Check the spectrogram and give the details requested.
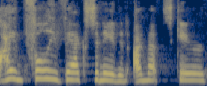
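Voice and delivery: mild, high-pitched screamed yell. Recounting what their brother said outside the car, imitating brother screaming. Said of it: "he's screaming this at me".

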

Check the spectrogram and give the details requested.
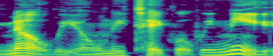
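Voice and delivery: acted, very stern voice. Retelling how an older character refuses a little boy a toy, retelling a very stern reply. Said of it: "very sternly says".

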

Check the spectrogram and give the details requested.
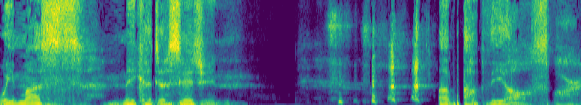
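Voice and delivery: put-on slow robotic voice. Complaining about how Prime talked, speaker mimics him: slow Prime impression. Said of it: "always talking so slow like this".

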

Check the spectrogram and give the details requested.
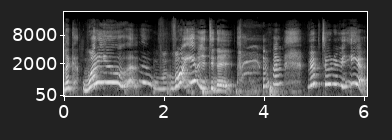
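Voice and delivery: high, slow exasperated cry.

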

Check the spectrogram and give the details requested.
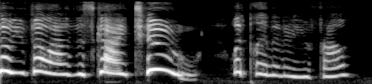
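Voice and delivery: creepy squeak, very high and loud. Reading aloud a character's line in a story, in a creepy Mickey Mouse voice. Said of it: "You're going a little creepy, Mickey Mouse".

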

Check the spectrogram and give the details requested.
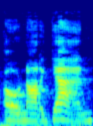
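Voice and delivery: ordinary talk, nothing marked

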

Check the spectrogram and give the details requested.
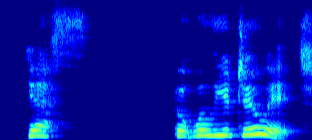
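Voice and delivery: high pleading voice. Told he will be let out here, he asks Tom to do it, begging. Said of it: "begged Finn".

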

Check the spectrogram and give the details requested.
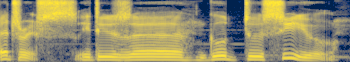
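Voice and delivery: poor put-on Dutch accent. A shopkeeper in a told story greets petrus, in a bad dutch accent. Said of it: "I can't do a Dutch accent".

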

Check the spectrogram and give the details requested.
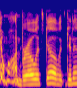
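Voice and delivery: loud, far-carrying hollering yell. Retelling how his friend yelled out of a car window, retelling a yell. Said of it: "And he's yelling out the window".

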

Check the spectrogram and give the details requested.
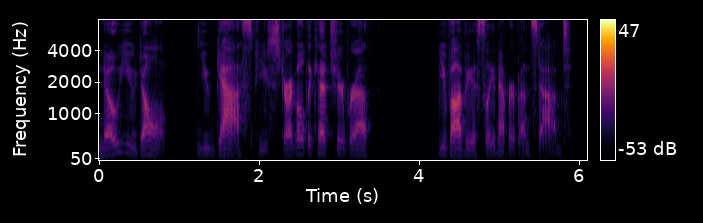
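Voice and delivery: acted-out composed, unruffled, very calm voice. Retelling how someone answered a director who wanted a scream, retelling a calm reply. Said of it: "Lee ever so calmly looks at him".

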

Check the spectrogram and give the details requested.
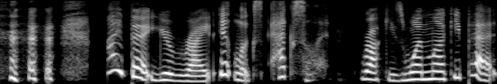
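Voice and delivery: light, sing-song, playful teasing voice. Mama replies about the pet Rocky, teasing, with a little tease in her voice. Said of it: "with a little tease in her voice".

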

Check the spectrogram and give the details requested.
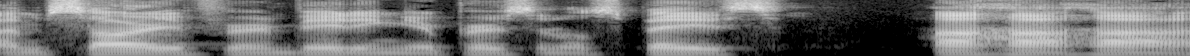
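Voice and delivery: low, dead flat monotone. Retelling a moment from a long conversation, in a Lex Fridman monotone impression. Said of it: "basically the exact tonality that they had".

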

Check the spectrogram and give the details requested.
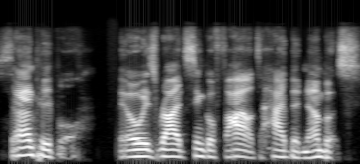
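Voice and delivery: voice dropped low, like a movie voice. Ending the show with an impersonation for the others: Alec Guinness impersonation. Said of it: "my best Alec Guinness impersonation".

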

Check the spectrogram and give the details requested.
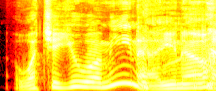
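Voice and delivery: high creature character voice. Retelling a fan film where Jar Jar Binks gets fired: Jar Jar Binks voice. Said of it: "And Jar Jar's like".

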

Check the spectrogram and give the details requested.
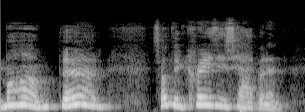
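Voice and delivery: high, put-on voice, on the verge of tears. Retelling what the kids said to their parents: imitating someone almost crying. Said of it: "almost like crying".

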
